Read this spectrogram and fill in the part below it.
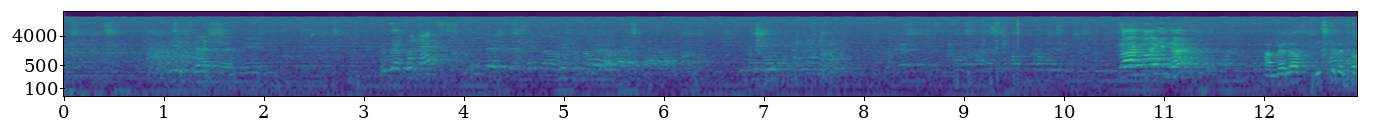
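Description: Young men talk urgently to each other nearby.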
